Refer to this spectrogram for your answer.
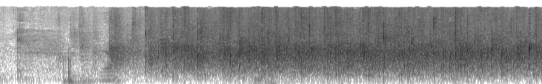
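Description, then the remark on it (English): Applause from an audience starts with a few scattered claps, then swells after about a second into steady, dense clapping that holds at a fairly loud level until the end. “I mean, I'm glad that got some applause because this is actually a really, really big deal.”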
